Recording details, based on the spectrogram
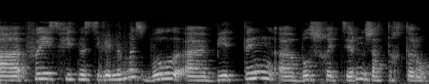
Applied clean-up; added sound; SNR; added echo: neural separator model SepFormer DNS4.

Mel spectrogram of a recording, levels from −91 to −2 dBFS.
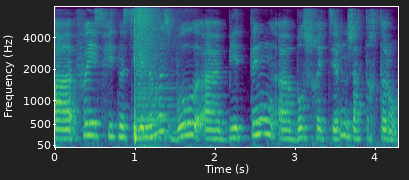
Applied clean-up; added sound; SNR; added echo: none; Snare drum; 4 dB; reverberation time 0.3 s.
